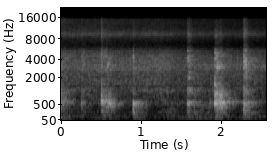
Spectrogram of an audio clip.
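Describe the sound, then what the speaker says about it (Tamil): Tomato being sautéed in leftover oil from frying cauliflower, a constant close sizzle punctuated by about six rhythmic stirring scrapes of a spoon in the pan, with no voices. "வதக்கிக்கிறேன்."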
